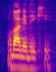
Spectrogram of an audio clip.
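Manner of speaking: ordinary talk, nothing marked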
